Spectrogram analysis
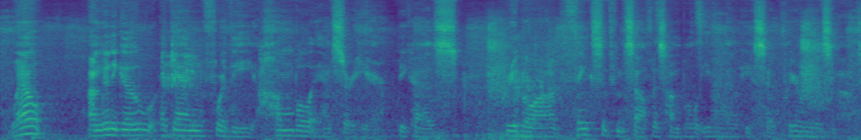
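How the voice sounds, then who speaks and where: A man hosting a video game let's play, giving commentary with wry, joking asides and reading out role-played dialogue choices. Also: medium pitch. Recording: clear background game ambience noise. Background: video game ambience.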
